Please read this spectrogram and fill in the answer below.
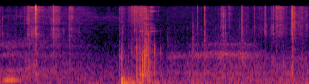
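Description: Steel scissors working clear plastic laminating film: faint small ticks and handling noise, with one sharp knock from the scissors about a second in.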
